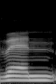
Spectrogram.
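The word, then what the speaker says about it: when: तो यहाँ पर सभी में H जो है ना वो साइलेंट है, what, वीट, व्हील, वेन, वाइट और विच, यहाँ पर हमने H को नहीं पढ़ा है।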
